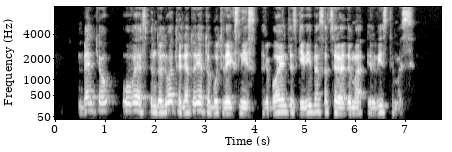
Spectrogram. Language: Lithuanian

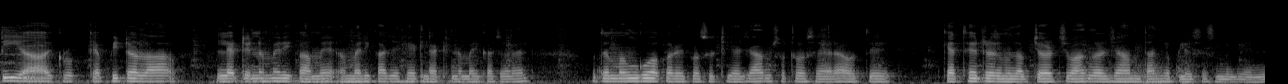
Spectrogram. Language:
Sindhi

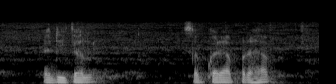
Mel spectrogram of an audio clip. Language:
Maithili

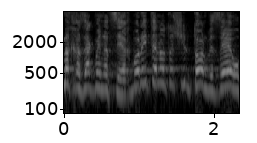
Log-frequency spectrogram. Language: Hebrew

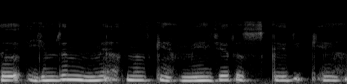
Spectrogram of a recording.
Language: Kashmiri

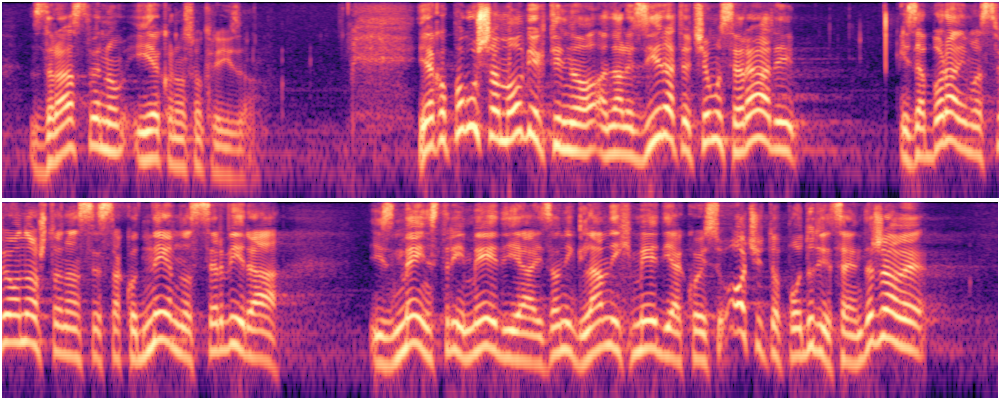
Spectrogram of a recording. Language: Croatian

